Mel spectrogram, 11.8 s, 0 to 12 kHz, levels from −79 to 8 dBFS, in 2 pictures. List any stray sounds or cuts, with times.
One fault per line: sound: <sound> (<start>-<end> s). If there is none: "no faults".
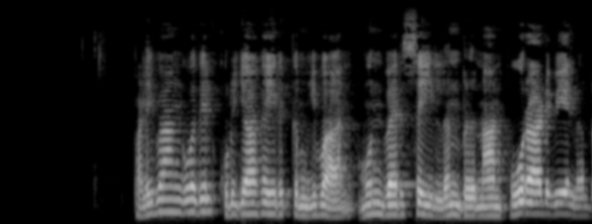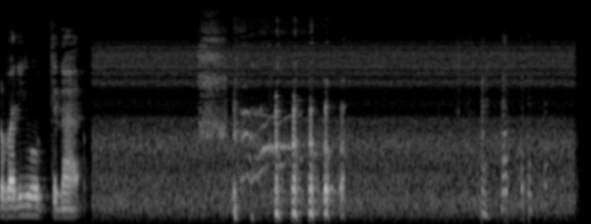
sound: laugh (7.9-9.4 s)
sound: laugh (10.5-11.5 s)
